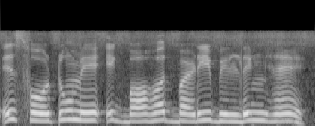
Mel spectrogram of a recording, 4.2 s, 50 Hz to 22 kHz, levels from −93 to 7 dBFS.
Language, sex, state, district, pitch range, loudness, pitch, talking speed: Hindi, female, Uttar Pradesh, Lucknow, 220-245 Hz, -14 LUFS, 235 Hz, 115 wpm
